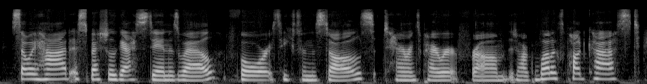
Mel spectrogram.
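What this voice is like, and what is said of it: Hoarse voice. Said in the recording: “My voice is hoarse at this point.”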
